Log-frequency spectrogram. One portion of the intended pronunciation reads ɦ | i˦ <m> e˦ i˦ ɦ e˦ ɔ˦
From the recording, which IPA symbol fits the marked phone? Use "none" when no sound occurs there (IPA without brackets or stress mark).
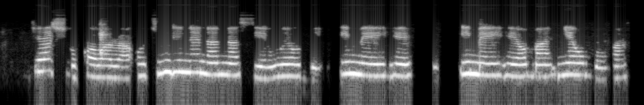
m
